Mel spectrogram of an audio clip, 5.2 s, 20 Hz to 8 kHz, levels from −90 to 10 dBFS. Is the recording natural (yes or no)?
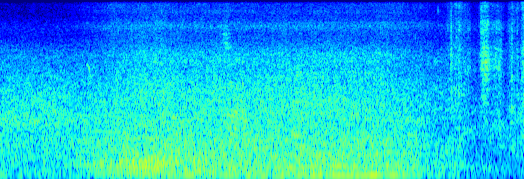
yes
